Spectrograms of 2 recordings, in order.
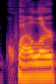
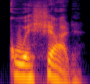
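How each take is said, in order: First: It is said with an anglicized English pronunciation. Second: It is said with an Argentine Spanish pronunciation. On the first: "In English, I try to anglicize it" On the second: "In Argentina, we would say his last name"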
